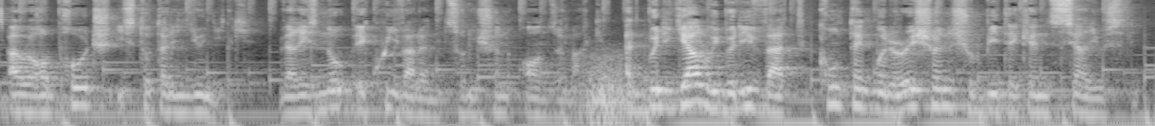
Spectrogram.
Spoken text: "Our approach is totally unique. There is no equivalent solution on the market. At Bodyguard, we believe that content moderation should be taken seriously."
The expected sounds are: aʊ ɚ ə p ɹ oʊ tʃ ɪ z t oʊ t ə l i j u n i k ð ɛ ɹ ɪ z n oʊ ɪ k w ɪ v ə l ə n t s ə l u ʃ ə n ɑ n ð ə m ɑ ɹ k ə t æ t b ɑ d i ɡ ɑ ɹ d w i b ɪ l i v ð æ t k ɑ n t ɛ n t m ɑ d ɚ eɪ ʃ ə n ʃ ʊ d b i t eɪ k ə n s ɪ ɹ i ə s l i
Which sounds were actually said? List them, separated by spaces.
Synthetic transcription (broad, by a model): aʊ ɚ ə p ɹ oʊ tʃ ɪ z t oʊ t ə l i j u n i k ð ɛ ɹ ɪ z n oʊ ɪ k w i v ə l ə n t s ə l u ʃ ə n ɑ n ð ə m ɑ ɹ k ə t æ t b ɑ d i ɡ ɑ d w i b ɪ l i v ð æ t k ɑ n t ɛ n t m ɑ d ɚ eɪ ʃ ə n ʃ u d b i t eɪ k ə n s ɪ ɹ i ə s l i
